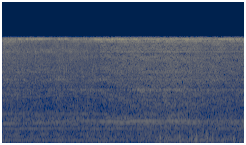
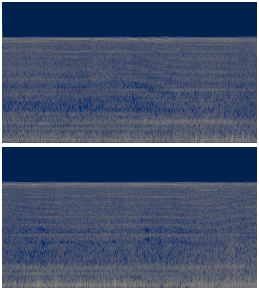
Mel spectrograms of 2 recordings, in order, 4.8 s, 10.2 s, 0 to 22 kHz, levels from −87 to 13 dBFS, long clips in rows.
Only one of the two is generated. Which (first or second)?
first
